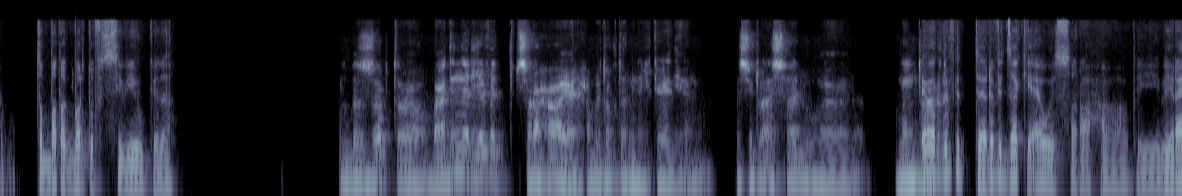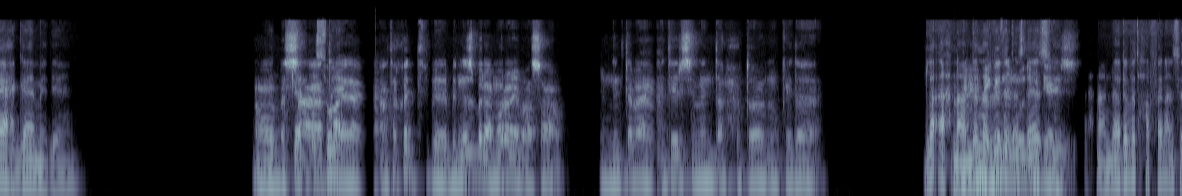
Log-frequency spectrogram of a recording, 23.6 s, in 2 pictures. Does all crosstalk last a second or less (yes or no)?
no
